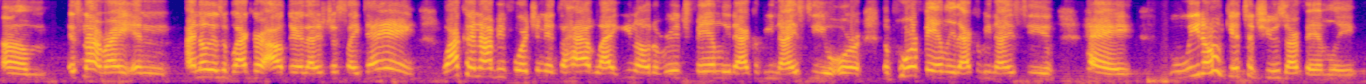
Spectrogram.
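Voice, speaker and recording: A woman's voice: fairly high pitch, moderate pace, a little mellow, slight background noise, poor audio. A woman in her twenties chatting casually and candidly to her viewers in an emphatic, colloquial way, sounding stuffy from a cold. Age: 20s. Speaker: host of a personal commentary vlog. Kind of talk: casual, confessional chat to viewers.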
